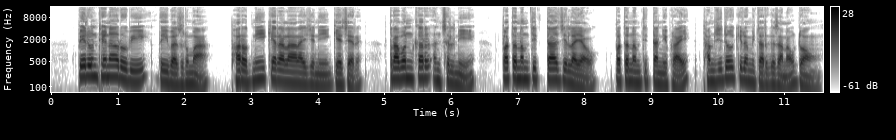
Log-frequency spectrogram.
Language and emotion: Bodo, neutral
